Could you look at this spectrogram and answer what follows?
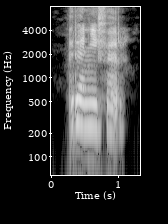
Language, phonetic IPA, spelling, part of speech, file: Polish, [rɛ̃ˈɲifɛr], renifer, noun, Pl-renifer.ogg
